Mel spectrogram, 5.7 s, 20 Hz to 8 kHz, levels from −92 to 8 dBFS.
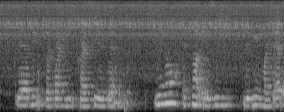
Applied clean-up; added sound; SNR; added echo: none; Sink (filling or washing) / Water tap, faucet; 5 dB; reverberation time 0.7 s.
